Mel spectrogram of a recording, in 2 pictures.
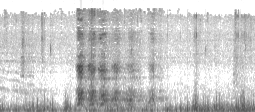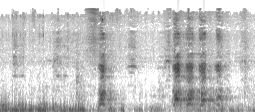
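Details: German Shepherd puppies, ten pups nursing from their mother, who has only eight teats, give short, high, nasal whines and squeals over steady low rustling and shuffling.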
